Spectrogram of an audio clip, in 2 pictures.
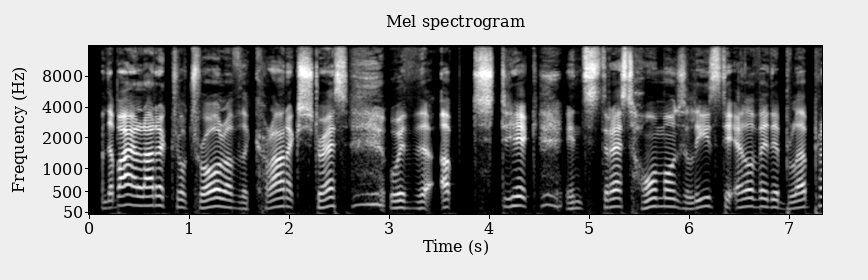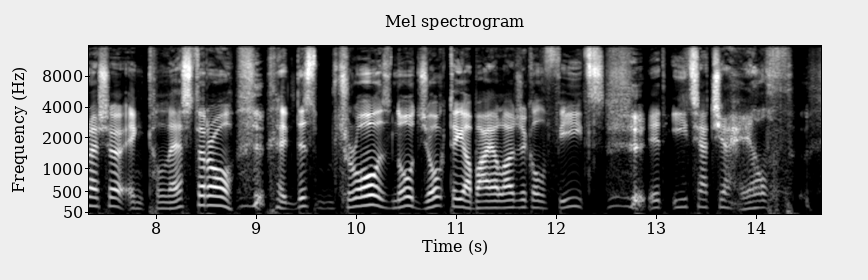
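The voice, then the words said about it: Put-on Scottish accent. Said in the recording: “I'll stop with the fucking Scottish accent.”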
